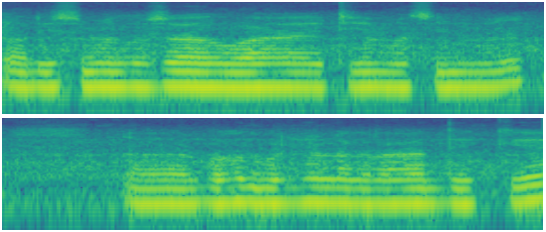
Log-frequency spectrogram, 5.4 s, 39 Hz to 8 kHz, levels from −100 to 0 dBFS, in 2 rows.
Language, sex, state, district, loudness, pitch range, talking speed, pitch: Hindi, male, Bihar, Kishanganj, -17 LUFS, 140-145 Hz, 190 wpm, 145 Hz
